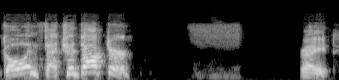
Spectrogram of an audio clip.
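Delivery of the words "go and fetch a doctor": high, insistent order; exasperated high-pitched demand; angry wife. Acted. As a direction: send him off with a scolding command.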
